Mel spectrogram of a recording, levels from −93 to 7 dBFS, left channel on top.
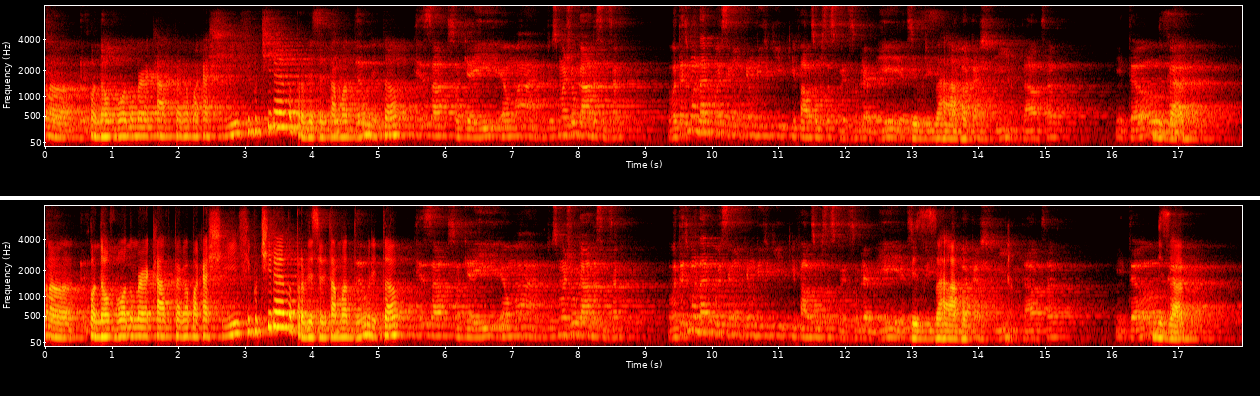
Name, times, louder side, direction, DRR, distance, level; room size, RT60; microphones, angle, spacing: voice 1, 0.0-5.3 13.0-13.8 16.6-17.1, right 4 dB, 60° right, 10 dB, 0.4 m, -28 dB
voice 2, 0.5-1.0 4.3-4.9 5.5-8.8 9.3-15.3 16.1-17.1, equal, 10° left, 0 dB, 0.8 m, -37 dB
8.2 x 6.5 x 5.5 m, 2.4 s
head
